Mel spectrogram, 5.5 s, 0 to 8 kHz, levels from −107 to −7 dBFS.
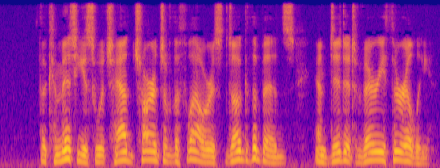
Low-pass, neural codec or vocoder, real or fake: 7.2 kHz; none; real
